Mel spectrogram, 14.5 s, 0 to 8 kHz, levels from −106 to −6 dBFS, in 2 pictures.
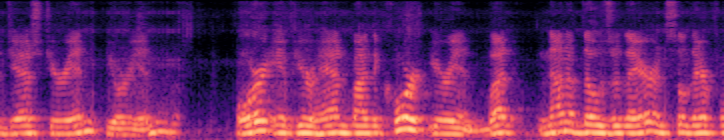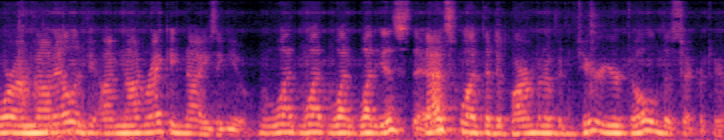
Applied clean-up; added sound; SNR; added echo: neural separator model SepFormer DNS4.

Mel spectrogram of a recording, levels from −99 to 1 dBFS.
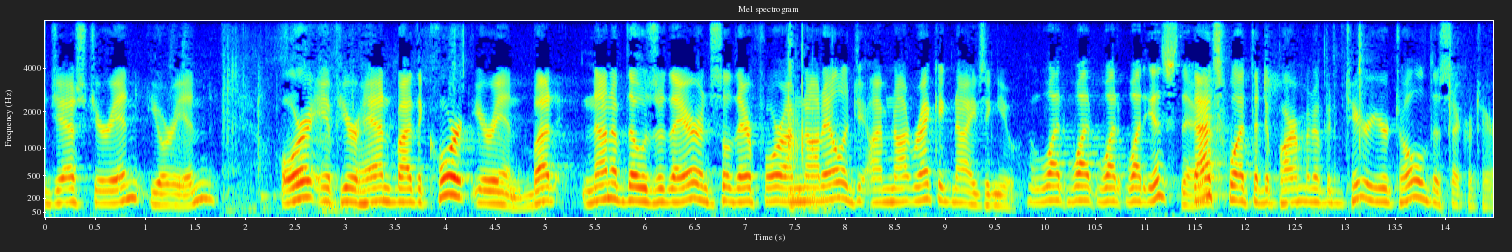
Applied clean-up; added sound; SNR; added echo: none; none; none; none.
